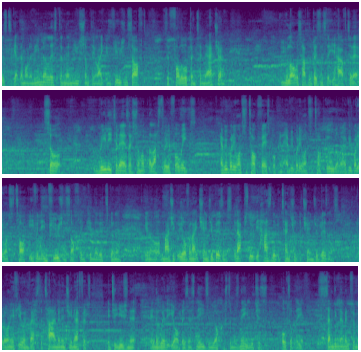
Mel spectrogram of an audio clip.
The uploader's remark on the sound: this one is filmed on location at Seaport Village, “San Diego”.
